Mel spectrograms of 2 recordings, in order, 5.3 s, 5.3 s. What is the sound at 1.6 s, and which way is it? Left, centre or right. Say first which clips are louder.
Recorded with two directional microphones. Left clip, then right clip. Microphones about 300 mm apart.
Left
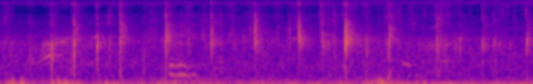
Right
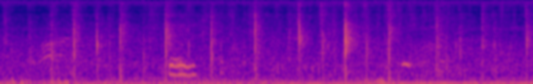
Run: right 3 dB; centre.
